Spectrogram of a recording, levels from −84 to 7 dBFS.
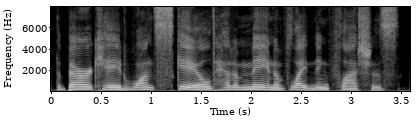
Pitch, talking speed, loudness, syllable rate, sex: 175 Hz, 165 wpm, -16 LUFS, 4.7 syllables/s, female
